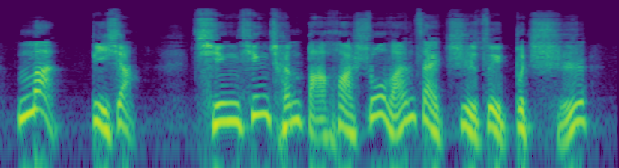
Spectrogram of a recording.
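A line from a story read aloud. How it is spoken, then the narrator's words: Sudden shout. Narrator (Chinese): 东方朔忽然大叫了起来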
